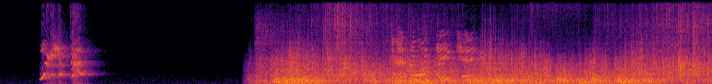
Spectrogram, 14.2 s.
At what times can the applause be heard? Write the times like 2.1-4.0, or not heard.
5.0-9.2, 11.8-14.2.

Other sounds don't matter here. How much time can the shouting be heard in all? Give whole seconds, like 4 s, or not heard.
3 s.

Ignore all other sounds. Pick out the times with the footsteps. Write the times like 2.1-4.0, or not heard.
not heard.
